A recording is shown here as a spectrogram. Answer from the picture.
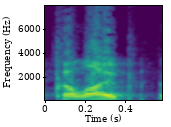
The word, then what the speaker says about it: Calliope: I was like, wait, can you sound it out for me? Can you spell it for me? Oh, okay, Calliope.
